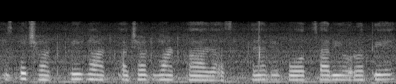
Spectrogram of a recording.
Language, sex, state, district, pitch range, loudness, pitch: Hindi, female, Bihar, Katihar, 210-225 Hz, -17 LUFS, 215 Hz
